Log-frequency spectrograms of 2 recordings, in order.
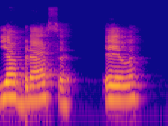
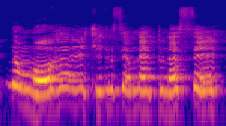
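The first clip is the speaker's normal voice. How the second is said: higher, sobbing plea to a dying grandmother; crying plea; 8 semitones higher, 3 dB louder than usual. Acted. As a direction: beg her to hold on, crying. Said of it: "Sandra chora e diz". (neta implorando chorando à avó moribunda)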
